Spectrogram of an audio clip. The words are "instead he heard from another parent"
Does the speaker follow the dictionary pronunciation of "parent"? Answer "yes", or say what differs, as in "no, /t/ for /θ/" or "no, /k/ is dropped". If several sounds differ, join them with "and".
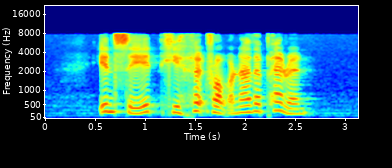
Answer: no, /t/ is dropped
